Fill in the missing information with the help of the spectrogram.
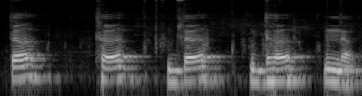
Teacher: जो आपका त वर्ग है इसका उच्चारण स्थान है दंत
